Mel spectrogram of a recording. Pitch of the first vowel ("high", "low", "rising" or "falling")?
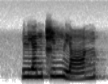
high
